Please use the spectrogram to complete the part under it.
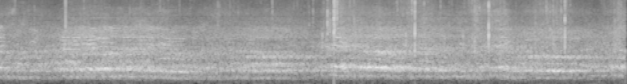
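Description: A large stadium crowd chants loudly in unison, echoing under the roof.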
